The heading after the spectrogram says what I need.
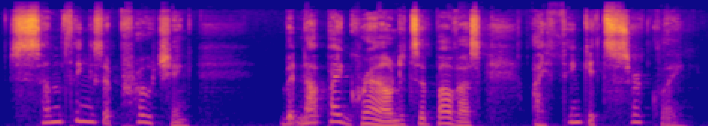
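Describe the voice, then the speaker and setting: A man's voice: high voice, moderate pace, creaky, pitched above the performer's own voice, exaggerated voice. Man doing a chattering furry little forest creature. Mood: alert. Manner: chattering, lively and gentle. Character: cheerful small furry male Bando creature, gentle and wise.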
